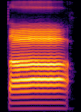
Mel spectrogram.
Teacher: মাখরাজ number 11। তা জিব্বার আগা উপরের দুই দাঁতের গোড়ায় লাগবে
